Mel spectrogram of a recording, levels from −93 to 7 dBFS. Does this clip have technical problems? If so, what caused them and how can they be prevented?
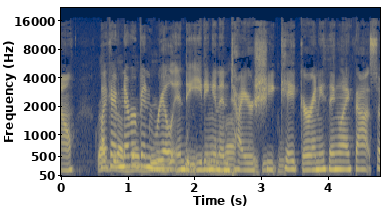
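Yes, there's a DC step at 3.36 s: the waveform's zero line jumps, giving a low thump, and the offset holds to the end. Keep gain-stage offsets stable and high-pass the input.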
